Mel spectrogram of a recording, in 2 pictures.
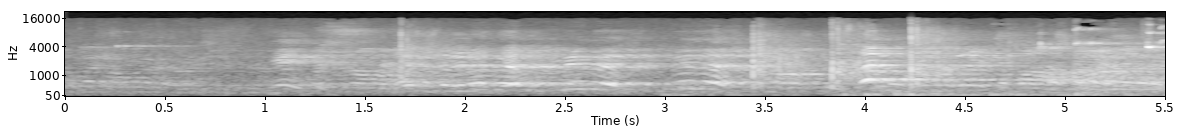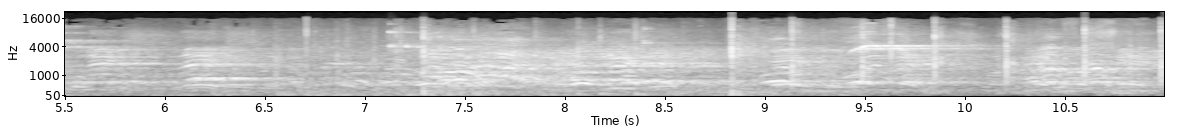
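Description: Young men shout and call out across an echoing hall.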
